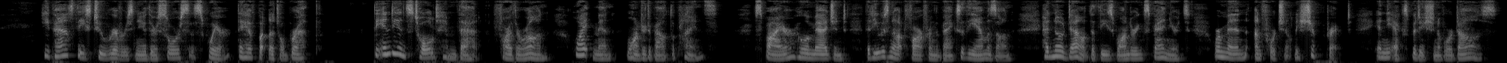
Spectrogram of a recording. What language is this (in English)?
English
